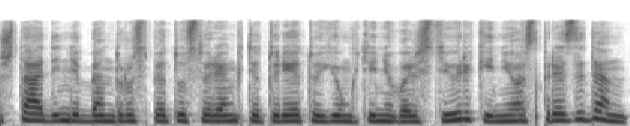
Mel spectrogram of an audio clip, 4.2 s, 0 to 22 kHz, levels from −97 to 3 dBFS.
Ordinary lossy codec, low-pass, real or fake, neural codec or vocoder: AAC, 64 kbps; 10.8 kHz; fake; vocoder, 44.1 kHz, 128 mel bands, Pupu-Vocoder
